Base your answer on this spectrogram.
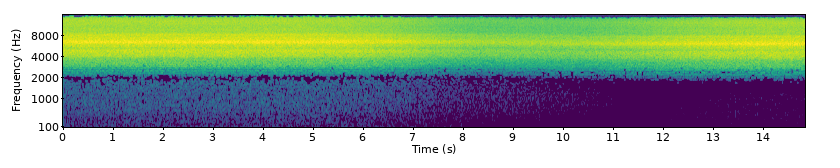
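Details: Summer cicadas singing in a dense, continuous high-pitched buzzing drone. The hiss sits well above the low range, is steadiest around its middle pitch, and softens for a few seconds midway before swelling back to full strength.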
